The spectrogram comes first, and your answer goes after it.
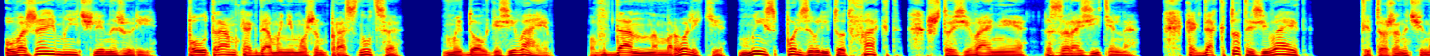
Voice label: the most yawning commercial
